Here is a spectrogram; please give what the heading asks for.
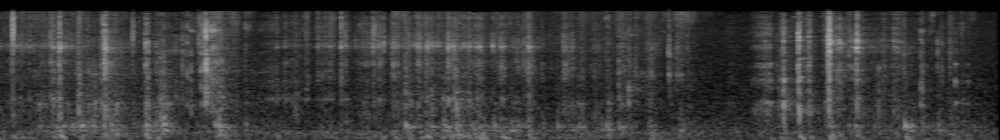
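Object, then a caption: Bar of soap. A utility knife blade shaves and scrapes curls off the edge of a solid, rectangular, hand-sized green soap bar held in one hand. Quiet, crisp, bright scraping and cutting ticks come in quick bursts, with a soft pause near the middle before a final cluster of sharper scrapes.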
